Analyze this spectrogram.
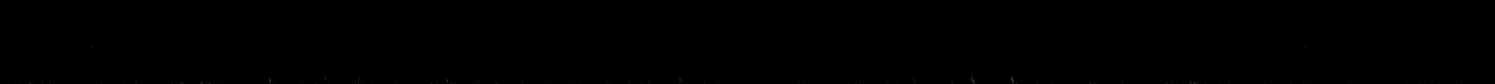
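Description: Faint tapping and scratching of a stylus tip stroking across an iPad's glass screen while sketching. Short strokes come at an irregular pace, with a longer scratching stroke about ten seconds in.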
